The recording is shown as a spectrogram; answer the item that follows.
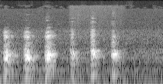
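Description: A Minecraft chicken clucks in six short, evenly spaced bursts, fairly close and clear, with no talk over it.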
